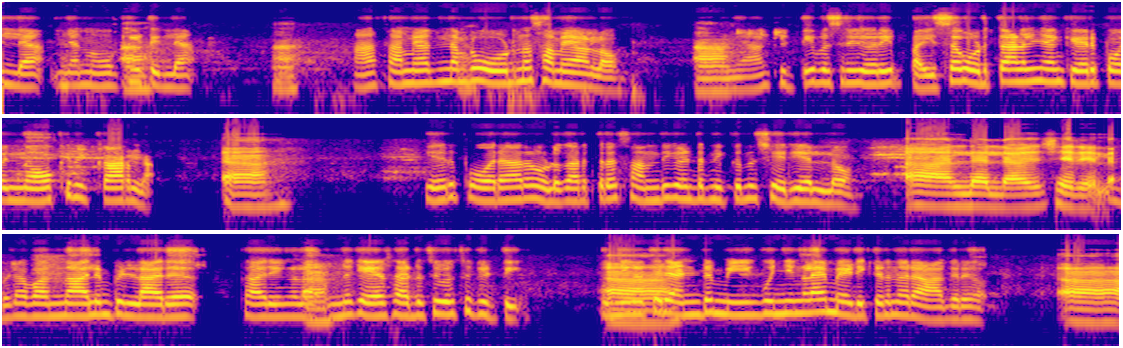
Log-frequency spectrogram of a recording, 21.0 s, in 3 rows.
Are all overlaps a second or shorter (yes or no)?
yes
